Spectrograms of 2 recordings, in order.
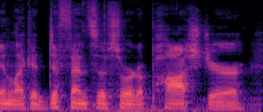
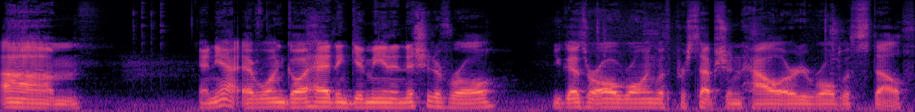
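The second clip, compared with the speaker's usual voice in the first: ordinary talk, nothing marked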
